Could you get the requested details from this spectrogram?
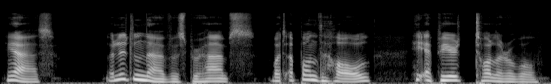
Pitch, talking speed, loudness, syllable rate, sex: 155 Hz, 130 wpm, -18 LUFS, 5.3 syllables/s, male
